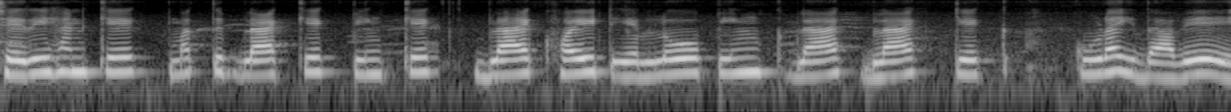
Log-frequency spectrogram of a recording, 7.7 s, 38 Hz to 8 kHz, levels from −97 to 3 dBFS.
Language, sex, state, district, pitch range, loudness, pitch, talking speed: Kannada, male, Karnataka, Dharwad, 225-260 Hz, -24 LUFS, 245 Hz, 130 wpm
